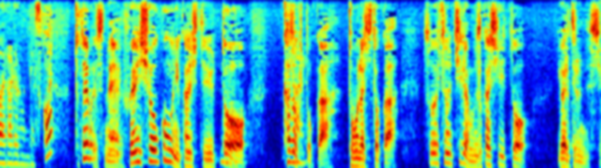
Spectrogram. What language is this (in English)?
Japanese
